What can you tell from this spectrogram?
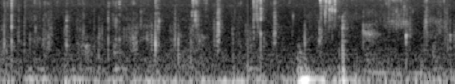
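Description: Close-miked chewing and biting of puri with egg masala eaten by hand, with many short clicking mouth sounds. A heavy low thump about four seconds in is the loudest sound.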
